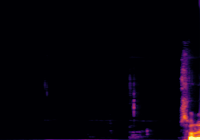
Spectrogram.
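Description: A faint single click just past a second in, amid near silence; a man's voice starts speaking near the end.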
